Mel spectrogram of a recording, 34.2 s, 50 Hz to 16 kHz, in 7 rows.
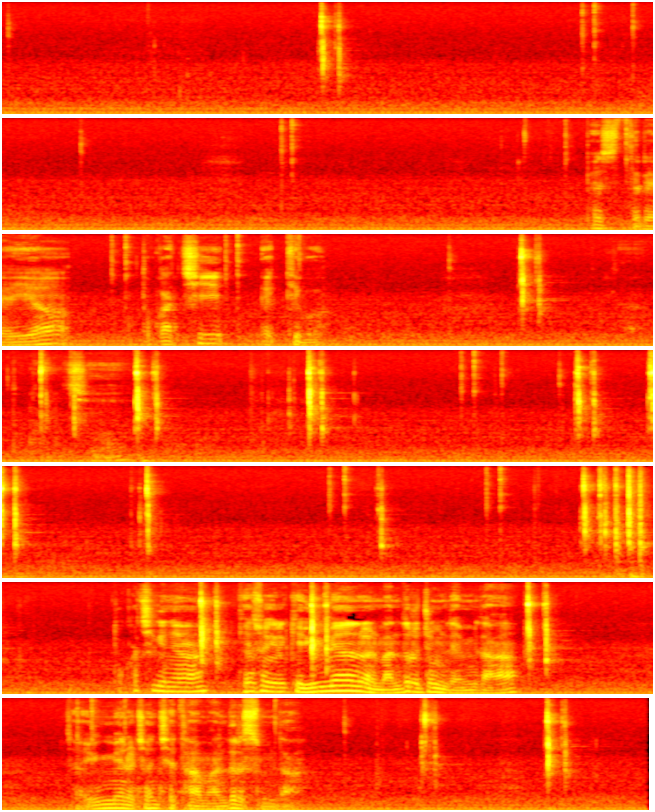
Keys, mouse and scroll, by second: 2.3 g, 4.6-6.8 middle drag, 6.8 right click, 10.5-11.8 drag, 11.8-13.5 middle drag, 13.5 g, 18.3 middle click, 18.8 r, 23.0-25.8 drag, 25.8 KP_1, 26.6 g, 30.1-32.3 middle drag, 32.3 KP_7, 33.3 g.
